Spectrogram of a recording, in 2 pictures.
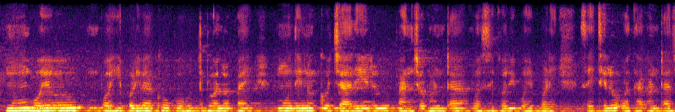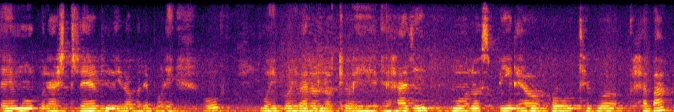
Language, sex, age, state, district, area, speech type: Odia, female, 45-60, Odisha, Boudh, rural, spontaneous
